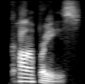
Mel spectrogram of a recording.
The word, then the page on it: Capris: American English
